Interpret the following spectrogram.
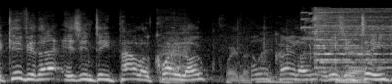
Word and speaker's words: Paulo Coelho: We're not sure about the pronunciation. I'm going to have to give you that. Is indeed Paulo Coelho.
